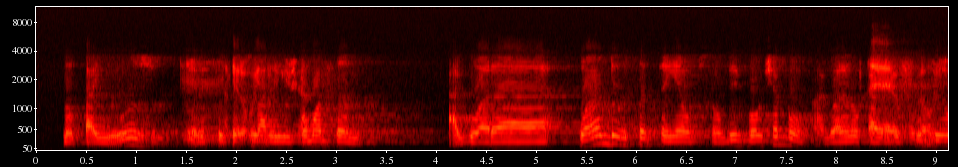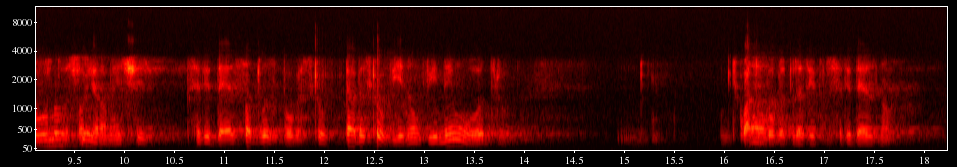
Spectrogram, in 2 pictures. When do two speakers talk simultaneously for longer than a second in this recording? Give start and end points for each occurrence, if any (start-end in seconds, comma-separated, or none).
1.5-2.8, 8.3-9.8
